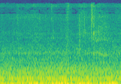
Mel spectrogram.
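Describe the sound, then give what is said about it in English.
A car driving to work, heard from inside the cabin, gives a steady low rumble of engine and road noise throughout, with no voices. “Now, yes, if you're wondering, I am driving. I am driving to work.”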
